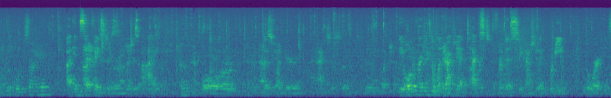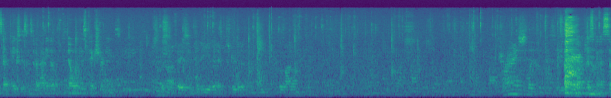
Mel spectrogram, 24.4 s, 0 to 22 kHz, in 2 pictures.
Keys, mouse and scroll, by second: 1.8 Tab, 4.1 Tab, 17.7 middle click, 21.3 scroll up 1, 22.2 shift+click.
